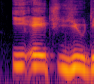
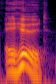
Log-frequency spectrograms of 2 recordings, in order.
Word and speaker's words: Ehud: The planning of this side mission fell to, I'm going to butcher this guy's name and I'm going to apologize now, Ehud Barak. – He said it's kind of fine. – It's Ehud is his first name. – Ehud. – Yeah, so close enough.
